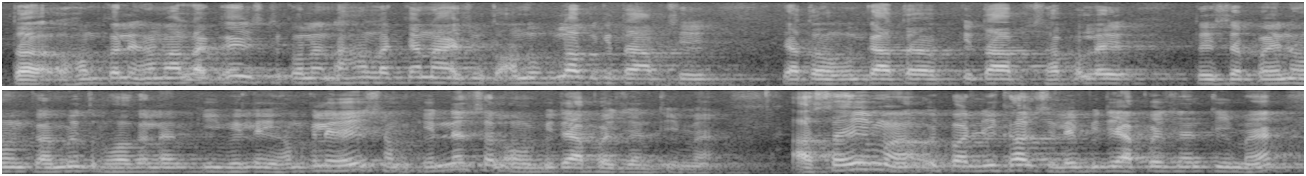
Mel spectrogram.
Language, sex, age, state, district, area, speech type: Maithili, male, 45-60, Bihar, Madhubani, urban, spontaneous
